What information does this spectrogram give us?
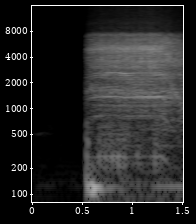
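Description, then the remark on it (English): After a brief silence, a Hitachi electric power drill suddenly starts and runs steadily at full speed with a loud, high-pitched whine over a low motor hum, with no one talking. “Is that your Hitachi? Yeah, I mean your your electric yeah. drill.”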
